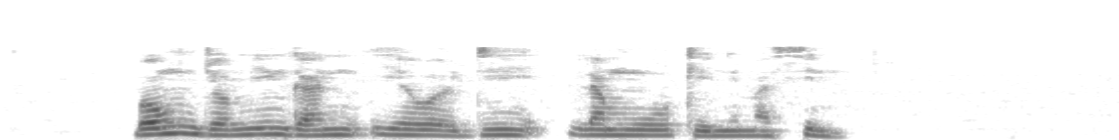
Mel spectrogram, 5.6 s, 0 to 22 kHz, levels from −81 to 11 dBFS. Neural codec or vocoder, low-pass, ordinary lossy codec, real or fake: none; 5.4 kHz; MP3, 32 kbps; real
